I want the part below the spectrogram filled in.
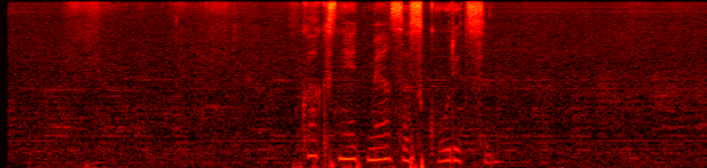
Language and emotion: Russian, sad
